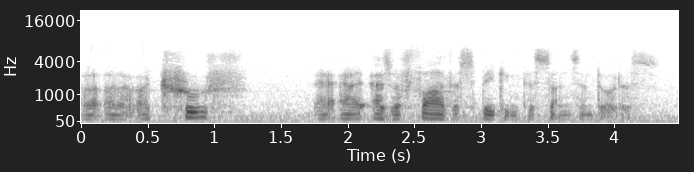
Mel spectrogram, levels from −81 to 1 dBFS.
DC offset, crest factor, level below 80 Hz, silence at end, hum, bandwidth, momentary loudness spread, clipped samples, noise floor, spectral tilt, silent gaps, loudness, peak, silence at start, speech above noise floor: under 0.1%; 20 dB; -60 dBFS; 0 s; none; 7.6 kHz; 14 LU; under 0.1%; -57 dBFS; -5.5 dB/octave; none; -36 LUFS; -18 dBFS; 0 s; 21 dB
